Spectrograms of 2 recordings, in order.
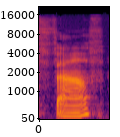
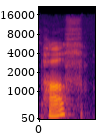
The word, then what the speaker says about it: Pfaff: His last name is spelled P-F-A-F-F, and I have been pronouncing it Faff. What I learned recently is that it's pronounced Puff, which is not what I expected, because I don't see a U or there's that extra F in it.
